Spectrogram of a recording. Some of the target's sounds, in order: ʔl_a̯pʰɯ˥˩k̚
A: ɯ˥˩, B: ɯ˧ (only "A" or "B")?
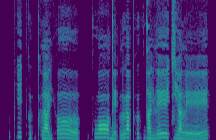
A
